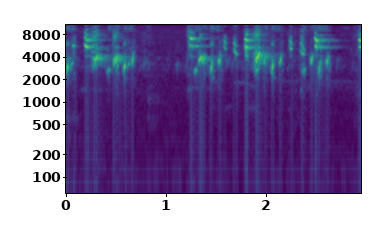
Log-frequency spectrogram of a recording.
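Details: Caged goldfinch stimulation recording of group twittering and mating calls; two clear bursts of liquid, jangling high notes separated by a half-second silence, a third starting at the very end.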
